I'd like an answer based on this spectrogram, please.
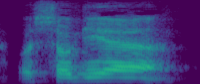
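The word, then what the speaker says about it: Oxaguiã: Osogia, eu não sei, me ajuda aí. É meu santo, meu santo. Como é que pronuncia? Oxoguian. Oxô, então o S fica com som de X, né?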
